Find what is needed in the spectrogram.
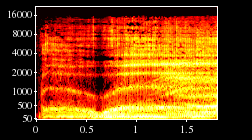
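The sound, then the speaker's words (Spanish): A person burps on demand, letting out a long, throaty belch that holds a steady, voiced low tone for nearly two seconds with no talk over it. “Ahí está, un eructo mucho más digno.”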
